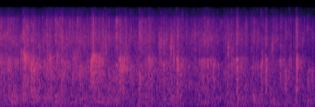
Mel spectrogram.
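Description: Steady applause from a church audience welcoming a guest speaker on a Sunday, a dense, continuous clatter of many hands clapping at an even loudness for several seconds, with no voices standing out.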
